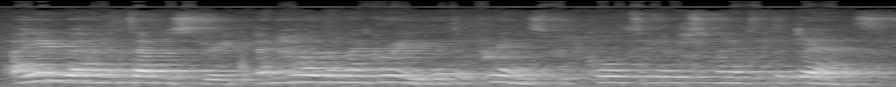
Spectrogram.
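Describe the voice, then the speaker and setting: A woman's voice: sits high, fast, natural voice. A woman in an amateur stage play, playing an obedient henchman who reports in a matter-of-fact recital. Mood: informative. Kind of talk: amateur stage acting of modernized Shakespeare. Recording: distant, very echoey hall, faint noise.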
